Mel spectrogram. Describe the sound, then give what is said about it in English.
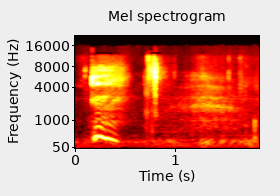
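A single loud sneeze bursts out, a short voiced catch collapsing into a harsh breathy hiss. A quick sharp sniff follows, then faint background murmur. “God bless you.”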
